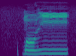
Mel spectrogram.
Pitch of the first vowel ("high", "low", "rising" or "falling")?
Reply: low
